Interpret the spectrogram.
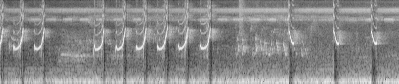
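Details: Long-tailed shrike ngetet sound used to trigger singing in sluggish captive shrikes: quick hooked whistled notes with clicks, a brief softer chattering passage, then spaced notes, over heavy low-pitched background noise.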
